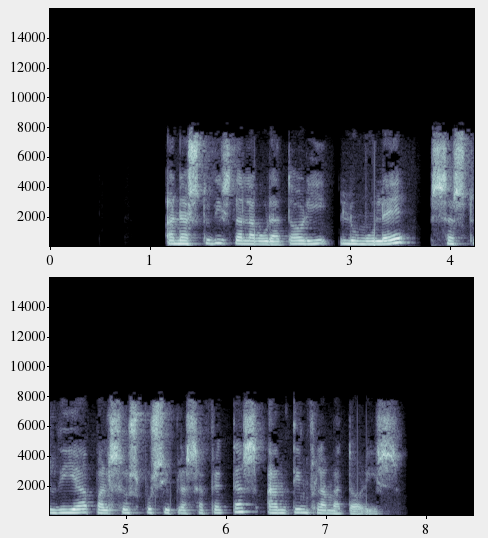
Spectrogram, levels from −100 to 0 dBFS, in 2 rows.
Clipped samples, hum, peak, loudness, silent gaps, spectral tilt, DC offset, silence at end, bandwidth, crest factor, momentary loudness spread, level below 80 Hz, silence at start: under 0.1%; none; -4 dBFS; -19 LUFS; 3.72-3.80 s; -3.5 dB/octave; under 0.1%; 0.75 s; 8.2 kHz; 16 dB; 7 LU; -58 dBFS; 1.15 s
